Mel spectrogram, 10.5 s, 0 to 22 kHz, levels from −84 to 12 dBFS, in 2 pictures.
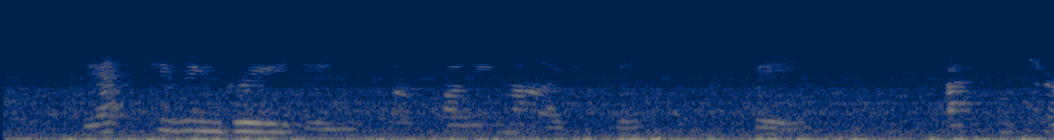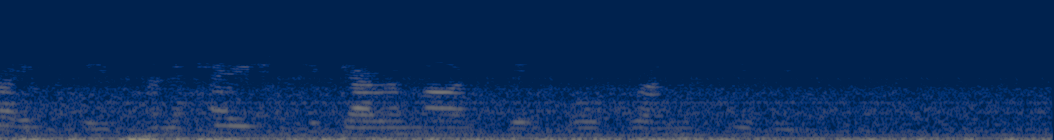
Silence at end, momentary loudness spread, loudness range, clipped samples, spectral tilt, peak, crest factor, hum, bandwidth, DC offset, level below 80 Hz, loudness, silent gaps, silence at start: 0 s; 14 LU; 7 LU; under 0.1%; -7.5 dB/octave; -22 dBFS; 18 dB; none; 3.9 kHz; under 0.1%; -46 dBFS; -48 LUFS; none; 0.05 s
